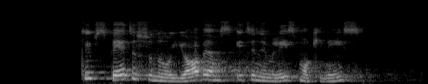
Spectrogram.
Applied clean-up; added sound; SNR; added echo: neural separator model SepFormer DNS4.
